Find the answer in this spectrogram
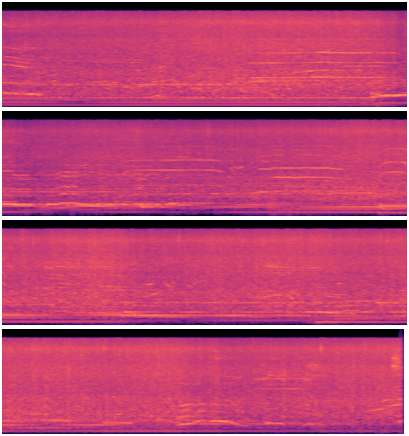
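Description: Live ballad music through a concert sound system: slow, sustained bass notes shifting every few seconds under a melody line, with steady rain hiss underneath.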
